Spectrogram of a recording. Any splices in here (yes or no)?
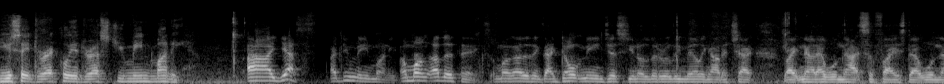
no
